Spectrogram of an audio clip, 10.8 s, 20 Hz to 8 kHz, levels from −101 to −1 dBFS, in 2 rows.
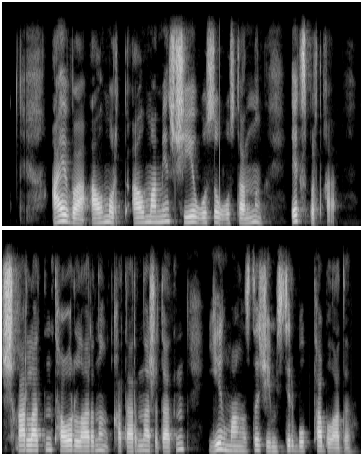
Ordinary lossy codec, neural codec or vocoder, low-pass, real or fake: none; none; 7.2 kHz; real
